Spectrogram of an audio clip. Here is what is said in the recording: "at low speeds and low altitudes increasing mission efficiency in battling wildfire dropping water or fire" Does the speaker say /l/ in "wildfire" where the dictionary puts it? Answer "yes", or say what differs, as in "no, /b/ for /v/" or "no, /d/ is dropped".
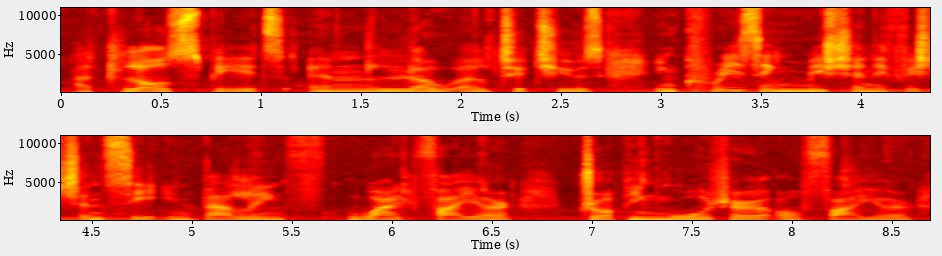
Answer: yes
